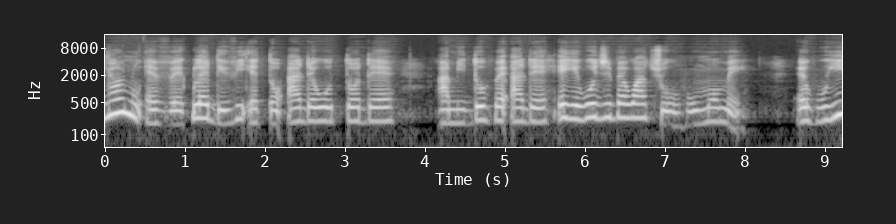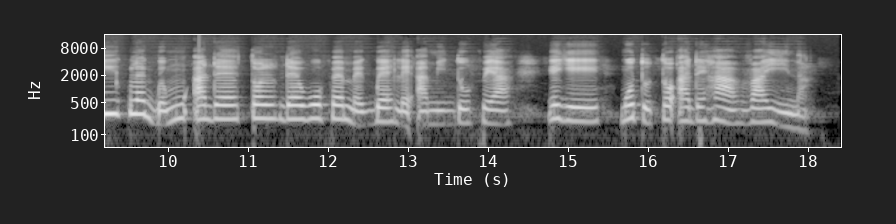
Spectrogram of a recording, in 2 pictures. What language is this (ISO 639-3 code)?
ewe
